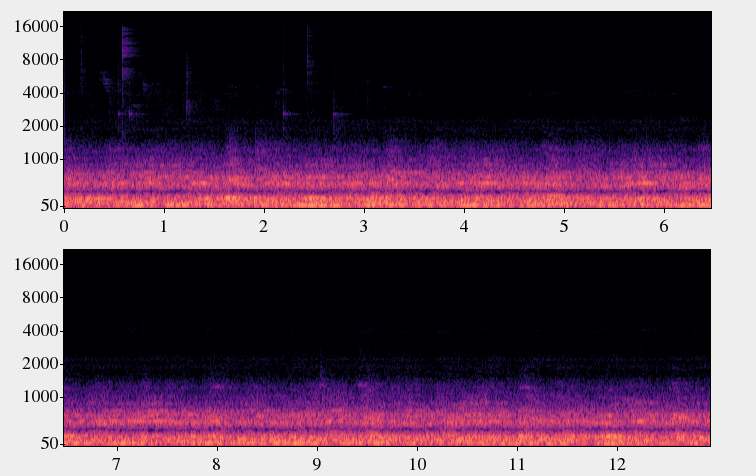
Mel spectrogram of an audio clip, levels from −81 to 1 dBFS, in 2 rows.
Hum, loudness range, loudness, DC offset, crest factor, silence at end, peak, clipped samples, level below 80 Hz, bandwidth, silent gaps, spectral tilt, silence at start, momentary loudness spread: none; 1 LU; -24 LUFS; under 0.1%; 14 dB; 0 s; -10 dBFS; under 0.1%; -28 dBFS; 2.7 kHz; none; -11.5 dB/octave; 0 s; 3 LU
